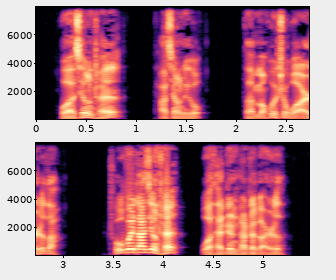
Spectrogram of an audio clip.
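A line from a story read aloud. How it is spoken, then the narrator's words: Cold reply. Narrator (Chinese): 陈文宁他冷冷的回答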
